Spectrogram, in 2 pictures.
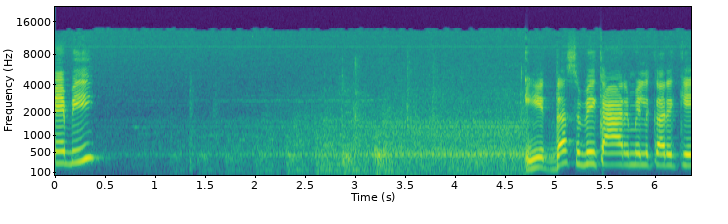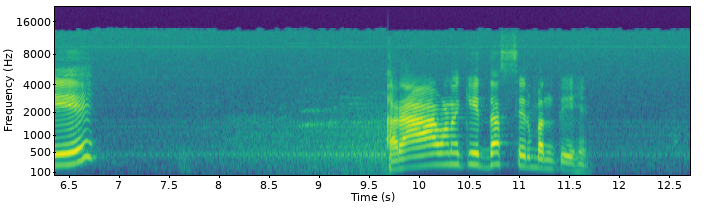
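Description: An elderly man reads aloud in a slow, chanting voice.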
